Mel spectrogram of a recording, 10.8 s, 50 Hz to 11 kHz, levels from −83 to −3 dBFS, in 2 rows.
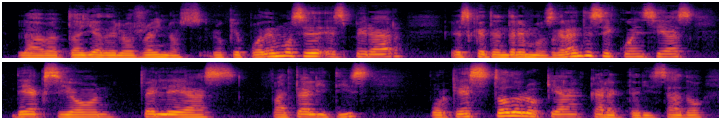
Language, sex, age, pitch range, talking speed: Spanish, male, 40-59, 120-150 Hz, 140 wpm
